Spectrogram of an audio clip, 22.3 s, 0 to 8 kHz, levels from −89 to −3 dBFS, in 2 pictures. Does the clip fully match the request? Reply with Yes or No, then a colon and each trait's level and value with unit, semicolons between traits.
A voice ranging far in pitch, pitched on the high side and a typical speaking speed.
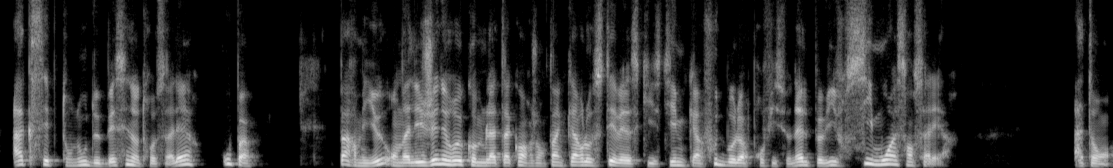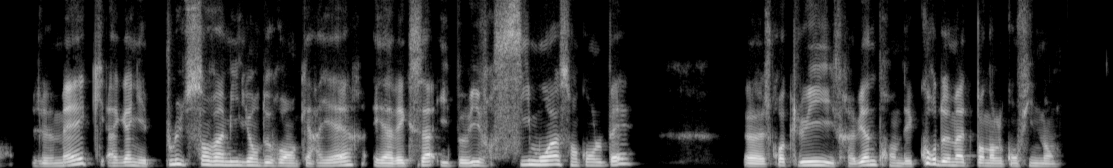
No: wide, 6.0 semitones; medium, 155 Hz; average, 190 wpm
